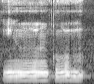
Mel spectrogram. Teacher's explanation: نون ساکن کے بعد یہاں پر کاف حلقی میں سے نہیں ہے، اس لیے اس نون میں اخفا کریں گے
